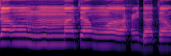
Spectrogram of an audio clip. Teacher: ادغام کا غنہ تھا اس میں کمی کر دی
